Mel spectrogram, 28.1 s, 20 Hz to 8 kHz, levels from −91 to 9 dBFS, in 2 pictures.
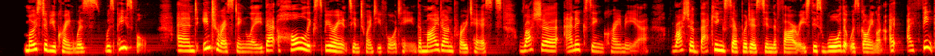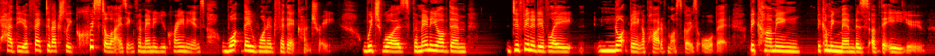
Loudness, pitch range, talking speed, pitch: -19 LUFS, 180-230 Hz, 155 wpm, 200 Hz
